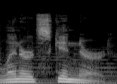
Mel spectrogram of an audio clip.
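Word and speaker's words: Lynyrd Skynyrd: Leonard Skinnard. Their debut album, Pronounced Leonard Skin Nerd, 1973, featuring Freeird and Simple Man, established Leonard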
